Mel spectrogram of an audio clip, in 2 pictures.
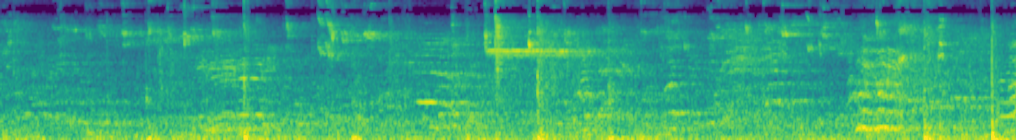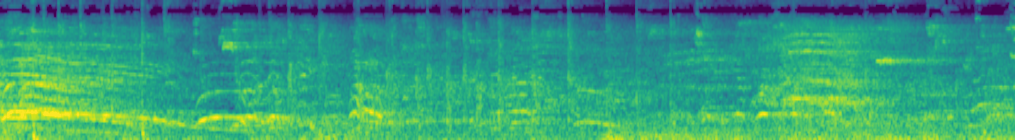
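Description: Players' shoes squeak on the court floor.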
